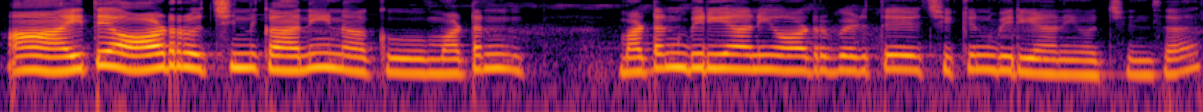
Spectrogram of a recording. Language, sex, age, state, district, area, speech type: Telugu, female, 18-30, Andhra Pradesh, Bapatla, urban, spontaneous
